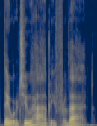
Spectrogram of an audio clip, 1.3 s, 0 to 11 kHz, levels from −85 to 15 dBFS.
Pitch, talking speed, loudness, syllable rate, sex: 155 Hz, 275 wpm, -18 LUFS, 7.3 syllables/s, female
